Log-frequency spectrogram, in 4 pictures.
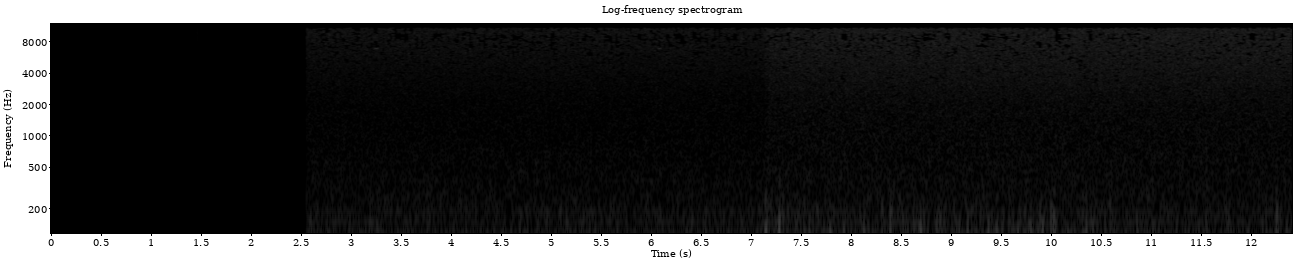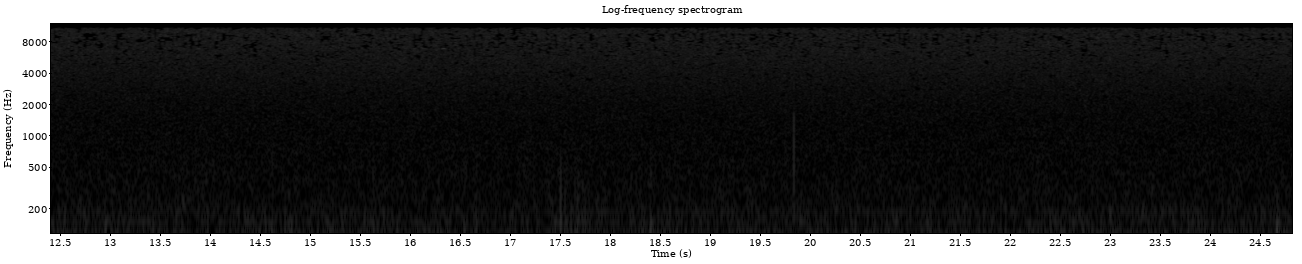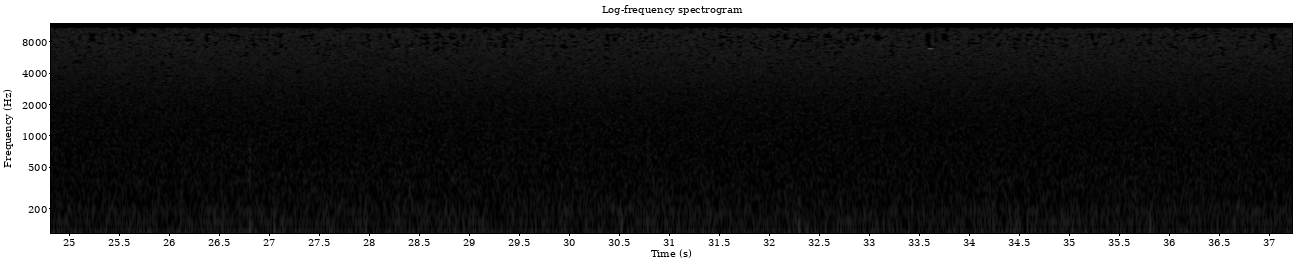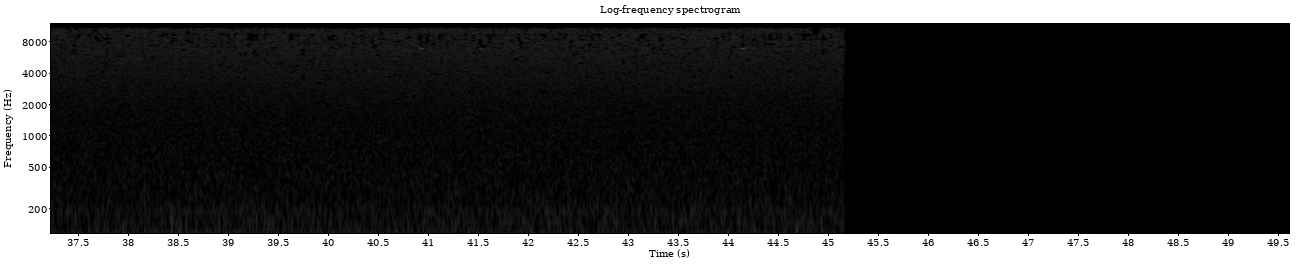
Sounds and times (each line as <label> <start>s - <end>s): Tape Hiss from Blank Tape 6.1s - 45.2s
